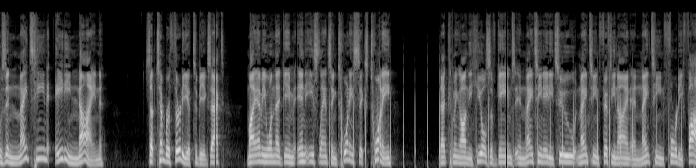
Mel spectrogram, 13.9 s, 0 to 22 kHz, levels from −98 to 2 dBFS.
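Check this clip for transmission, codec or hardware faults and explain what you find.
Yes, there are faults: five blocks of digital silence and a train of clicks.

Blocks of digital silence occur at 0.67 s, 4.30 to 4.32 s just after "to be", 7.58 s, 9.02 to 9.06 s, and 10.11 to 10.14 s. Zeros replace the audio with no fade. The 14 ms and 13 ms gaps sound like ticks or dips. The 21 ms gap fits a 1024-sample block. The two 32 ms gaps are heard as short holes.

A train of clicks runs from 6.59 to 13.89 s. That is roughly 30 clicks at a regular 4.1 per second, about 15 dB above the speech. Their cause is likely interference, a faulty connection or a power supply. They tick over the speech and the pauses.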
